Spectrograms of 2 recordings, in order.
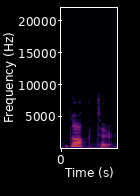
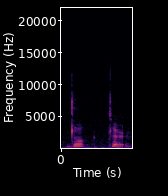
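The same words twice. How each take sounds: First: Said in the usual way. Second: "Doctor" in two even beats, doc-ter; clapped-out syllables. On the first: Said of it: "Let's do it by clapping". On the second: Shown as a demonstration. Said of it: "Let's do it by clapping to make sure".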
